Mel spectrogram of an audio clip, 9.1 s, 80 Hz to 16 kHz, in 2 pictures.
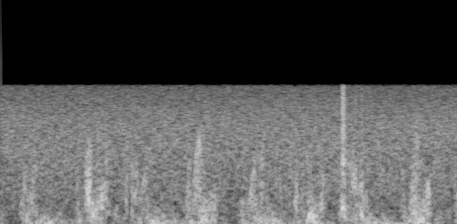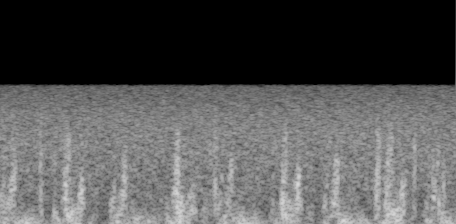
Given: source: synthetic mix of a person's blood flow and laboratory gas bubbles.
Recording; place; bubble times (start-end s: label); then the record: Doppler ultrasound of blood flow; precordium
3.38-3.69 s: bubbles
From the record:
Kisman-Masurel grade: 112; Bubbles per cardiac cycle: 1 to 2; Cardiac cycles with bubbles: 1 to 10%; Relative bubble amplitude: moderate (0.250 to 0.450); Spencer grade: 1 (occasional bubble signal discernible with the cardiac motion signal, with majority of cardiac periods free of bubbles); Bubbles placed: only in the low amplitude regions of the cardiac cycle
